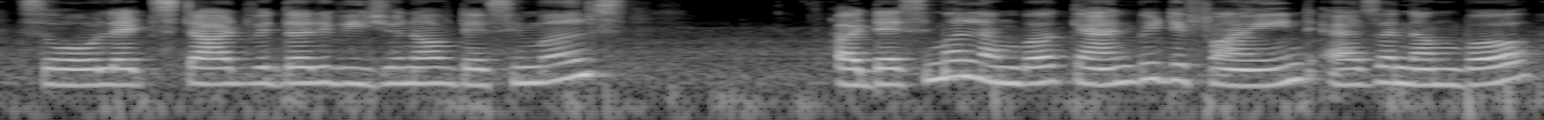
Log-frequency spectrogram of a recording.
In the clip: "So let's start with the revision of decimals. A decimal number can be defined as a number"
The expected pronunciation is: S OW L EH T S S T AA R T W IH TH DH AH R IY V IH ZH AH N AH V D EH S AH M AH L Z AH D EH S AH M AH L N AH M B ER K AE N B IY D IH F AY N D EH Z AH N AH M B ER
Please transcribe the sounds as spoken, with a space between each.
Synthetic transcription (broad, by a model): S OW L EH T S S T AA R T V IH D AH R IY V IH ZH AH N AH V D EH S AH M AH L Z AH D EH S AH M AH L N AH M B ER K AE N B IY D IH F AY N D EH Z AH N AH M B ER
